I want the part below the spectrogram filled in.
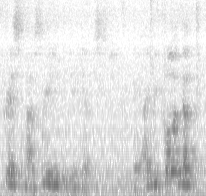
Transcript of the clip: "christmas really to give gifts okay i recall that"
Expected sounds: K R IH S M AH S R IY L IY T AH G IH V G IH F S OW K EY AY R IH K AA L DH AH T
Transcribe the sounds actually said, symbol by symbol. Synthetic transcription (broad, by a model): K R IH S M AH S R IY L IY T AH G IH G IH S OW K EY AY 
